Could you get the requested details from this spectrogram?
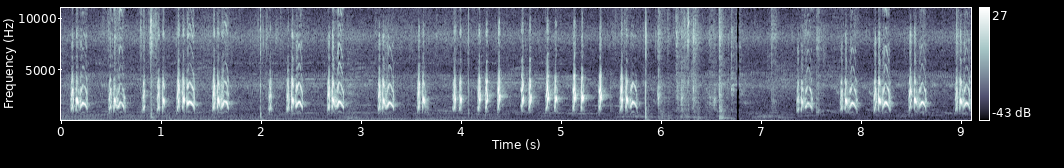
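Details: Leafbird, cucak wilis or rengganis, calling as a lure to get other birds singing: harsh, buzzy notes repeated about three times a second in uneven bursts, with a faint low hum underneath.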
